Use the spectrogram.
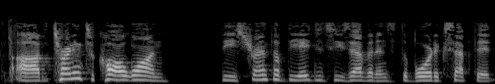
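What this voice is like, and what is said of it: New York accent. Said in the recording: “excuse my New York accent.”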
